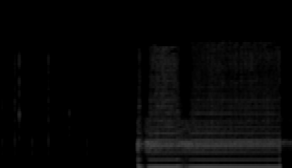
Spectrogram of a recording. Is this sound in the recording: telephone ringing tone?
yes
